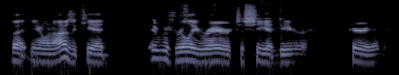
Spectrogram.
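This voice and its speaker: A man's medium-pitched voice in a rural Missouri accent, at a moderate pace with ordinary pitch variation. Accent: Midwestern US, rural Missouri. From northwestern Missouri. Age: 60s. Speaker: conservationist. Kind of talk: casual chat. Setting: outdoors.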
